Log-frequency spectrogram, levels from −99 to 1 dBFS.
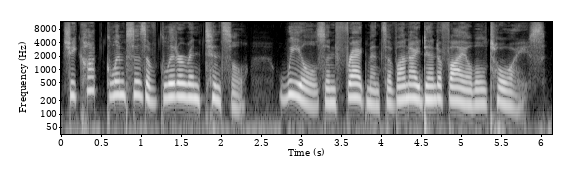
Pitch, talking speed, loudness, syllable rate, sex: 210 Hz, 125 wpm, -17 LUFS, 3.9 syllables/s, female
